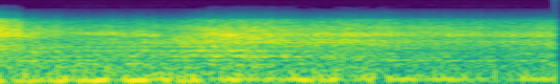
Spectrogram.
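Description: Rocket pilot jet firing in a vintage science-fiction film, a steady loud roaring rush with a low hum beneath, continuous and unbroken throughout.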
